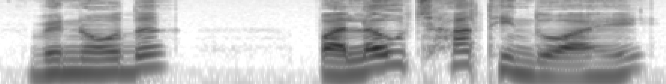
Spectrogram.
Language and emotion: Sindhi, neutral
